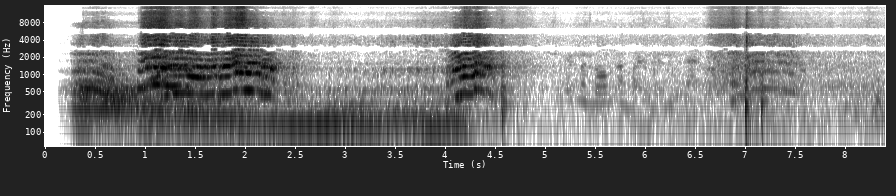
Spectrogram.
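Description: A person's voice calling out in long, drawn-out exclamations for about two seconds, then once more briefly about four seconds in, over a low steady rumble. After that it goes quieter, with a single sharp knock near the end.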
